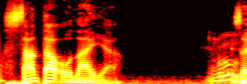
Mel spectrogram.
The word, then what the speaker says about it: Santaolalla: This is how you say it, okay? Okay, let's hear it. Gustavo Santaolalla.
